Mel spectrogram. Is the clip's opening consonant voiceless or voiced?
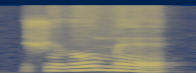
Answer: voiceless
